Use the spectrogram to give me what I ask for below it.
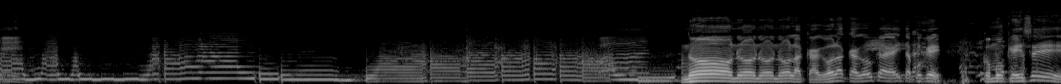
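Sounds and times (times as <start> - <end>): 
bachata guitar melody through an effects pedal: 0.0 - 7.3
speech: 0.7 - 1.9, 6.8 - 10.6
laughter: 9.0 - 10.4.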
